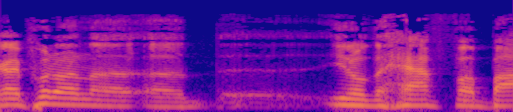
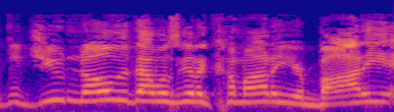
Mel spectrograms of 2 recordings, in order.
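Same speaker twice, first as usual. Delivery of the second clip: fast incredulous question; 6 semitones higher, faster than usual. Retold or imitated. Retold confrontation.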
